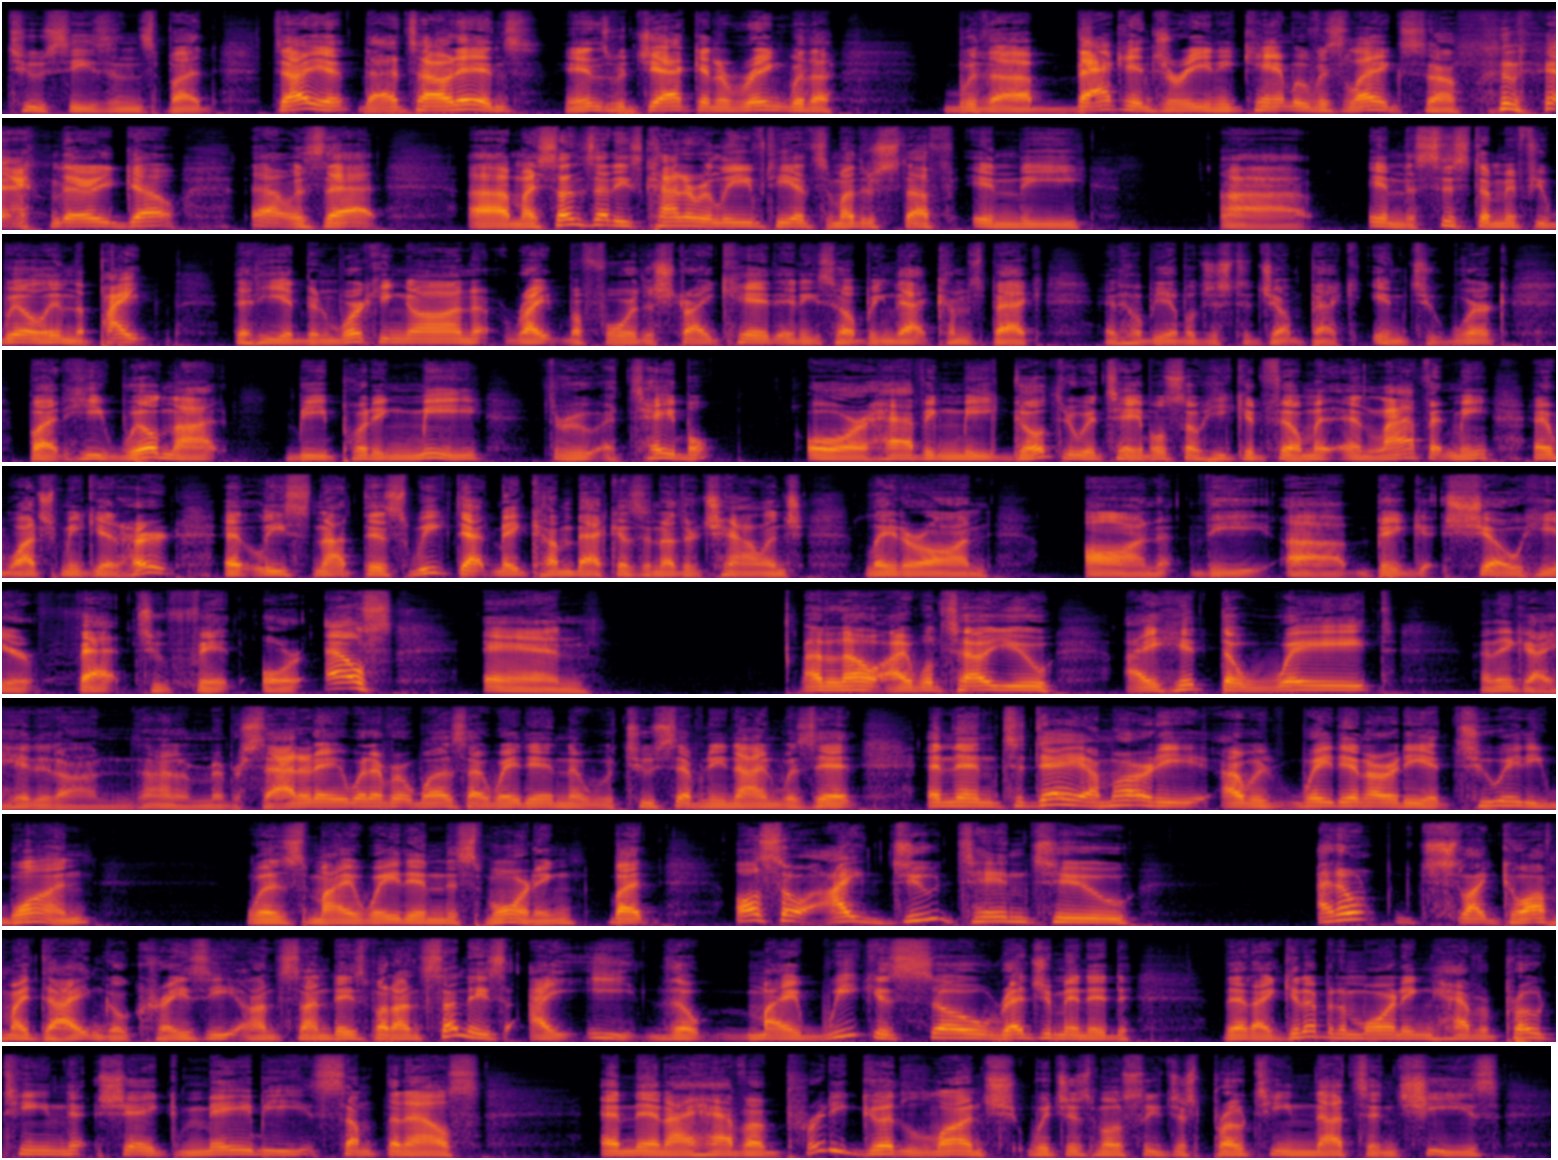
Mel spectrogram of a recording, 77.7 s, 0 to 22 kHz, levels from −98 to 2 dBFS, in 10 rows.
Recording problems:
none

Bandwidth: 16 kHz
